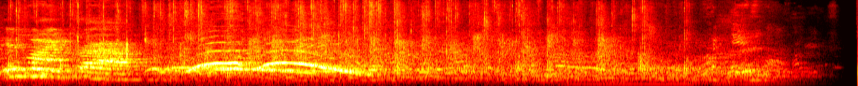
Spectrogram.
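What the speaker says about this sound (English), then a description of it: "I need you to applaud. I need you to clap. I need you to cheer" Audience applause and cheering for a master coder at an International Night of Code STEM event, a sustained wash of clapping with some crowd voices, under a voice that rises above it early, fading out near the end.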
